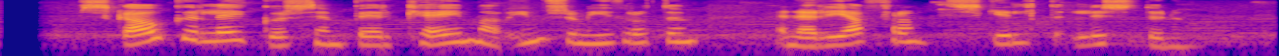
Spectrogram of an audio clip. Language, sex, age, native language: Icelandic, female, 40-49, Icelandic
